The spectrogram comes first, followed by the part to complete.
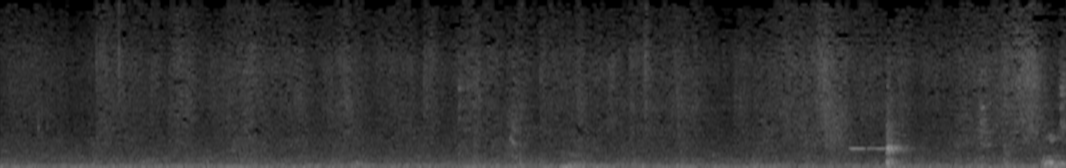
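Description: Indistinct murmur of people's voices in a room, with no clear words. A short, high, steady tone ending in a click sounds about six and a half seconds in.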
